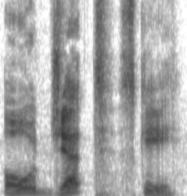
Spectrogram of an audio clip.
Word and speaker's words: Ojeski: We've got Dave Peters and Paul Ojeski. Ojeski. He always tells me to pronounce it like Ojetski.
